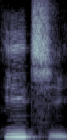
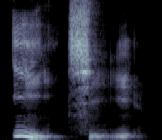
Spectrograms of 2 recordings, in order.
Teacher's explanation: So you don't read it as 一起, you say it as 一起. So what is originally 1-3, it becomes 4-3. · Shown in: second take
